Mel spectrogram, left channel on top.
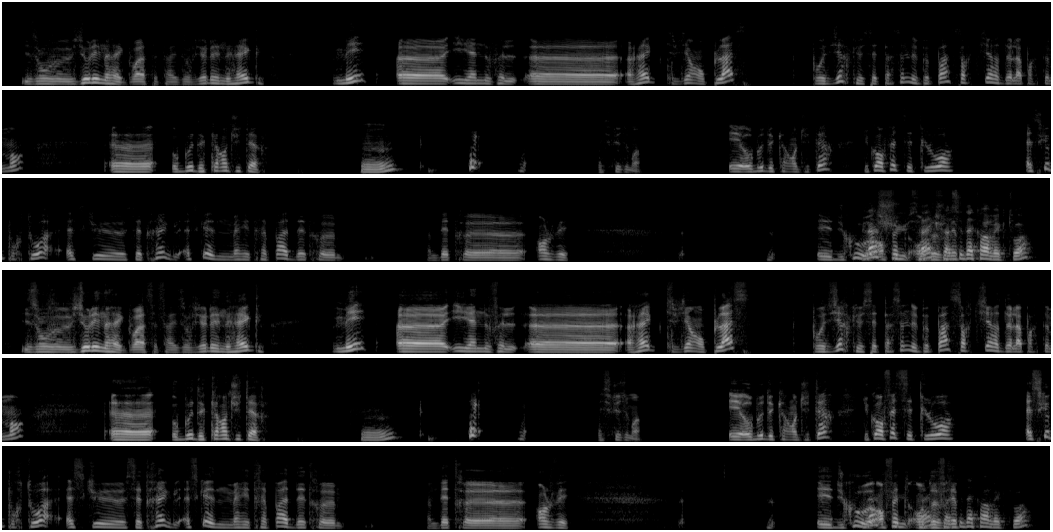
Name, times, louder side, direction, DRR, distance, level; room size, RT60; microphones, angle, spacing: voice 1, 0.2-2.6 3.3-3.6 3.9-7.4 8.1-10.7 11.6-13.1 15.2-15.3 16.5-16.9 17.8-18.8 19.2-20.0 20.7-24.4 25.2-26.6 27.1-27.4 29.1-30.5, right 3 dB, 65° right, 1.4 m, -34 dB
voice 2, 14.1-14.5 29.6-31.3, left 5 dB, 60° left, 0.6 m, -35 dB
head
